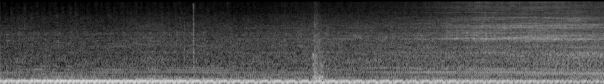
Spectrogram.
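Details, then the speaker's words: 1995 Impala SS on a warm day, A/C on max: steady idle where the compressor hum cuts out after about two seconds; the low pressure switch was replaced without fixing the on/off cycling, and the owner thinks the compressor is shot. "old ac switch just on and off i just click it to max and off or ac and off um i'll just go back and forth and that would be my issue"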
